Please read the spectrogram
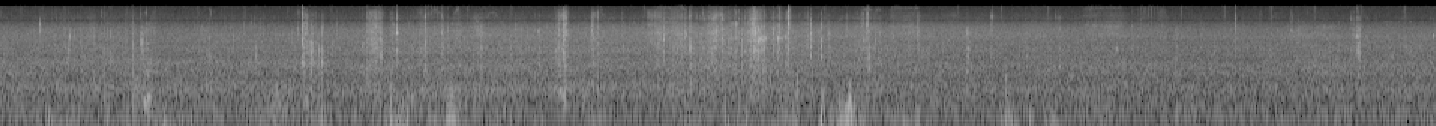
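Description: Faint chewing of a mouthful of burger, with soft crinkles of the foil wrapper and scattered small clicks.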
